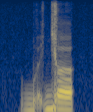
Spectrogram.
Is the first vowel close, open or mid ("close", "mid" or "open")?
mid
